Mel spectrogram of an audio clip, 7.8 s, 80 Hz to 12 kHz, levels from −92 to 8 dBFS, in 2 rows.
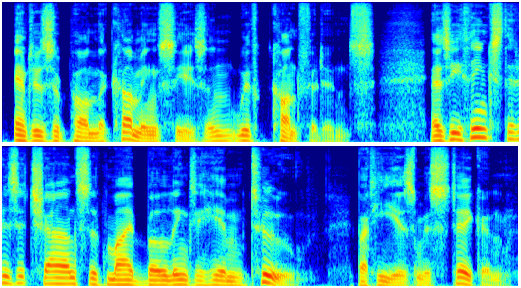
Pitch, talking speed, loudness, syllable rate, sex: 110 Hz, 185 wpm, -18 LUFS, 5.3 syllables/s, male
